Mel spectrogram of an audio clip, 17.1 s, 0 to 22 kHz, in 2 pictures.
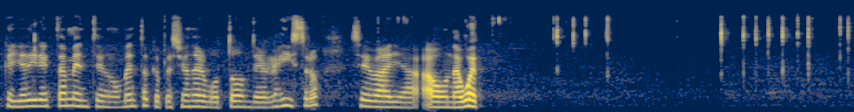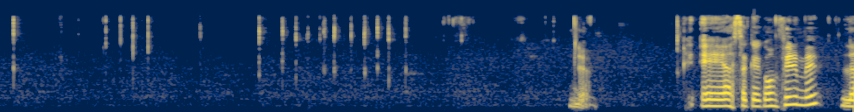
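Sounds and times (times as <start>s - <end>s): keyboard typing: 5.5s - 6.2s, 7.2s - 8.8s, 9.6s - 10.1s, 11.1s - 12.7s.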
